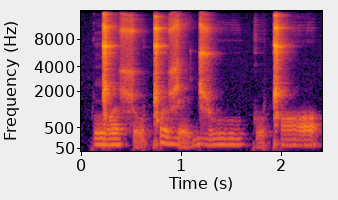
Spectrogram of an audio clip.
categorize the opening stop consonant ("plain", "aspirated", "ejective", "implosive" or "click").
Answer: click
